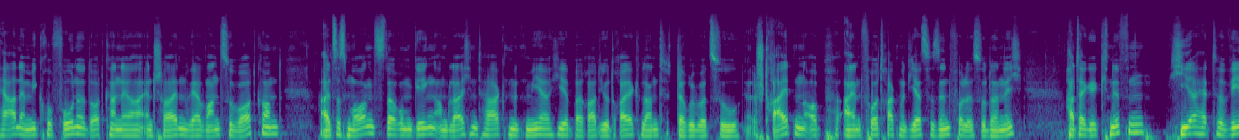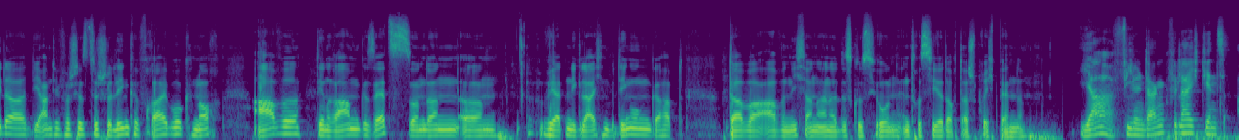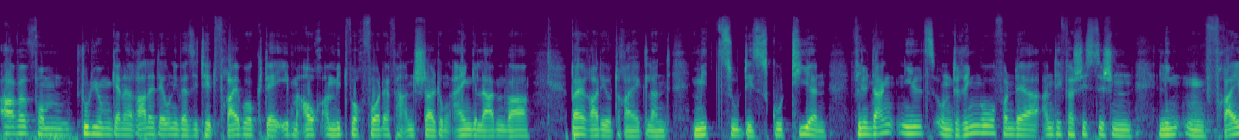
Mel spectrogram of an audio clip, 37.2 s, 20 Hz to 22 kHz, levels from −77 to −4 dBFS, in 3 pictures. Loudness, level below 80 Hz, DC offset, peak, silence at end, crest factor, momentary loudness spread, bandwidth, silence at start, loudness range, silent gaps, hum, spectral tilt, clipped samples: -24 LUFS; -46 dBFS; under 0.1%; -8 dBFS; 0 s; 14 dB; 4 LU; 15 kHz; 0 s; 1 LU; none; none; -6 dB/octave; under 0.1%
